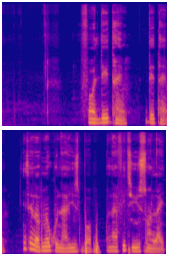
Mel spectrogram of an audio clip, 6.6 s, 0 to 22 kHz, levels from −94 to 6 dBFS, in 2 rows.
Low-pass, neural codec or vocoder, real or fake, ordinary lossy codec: none; none; real; none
